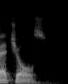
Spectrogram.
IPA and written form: ˈɛkʊz (Echols)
